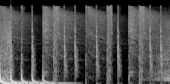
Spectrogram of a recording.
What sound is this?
140bpm Jovica's Witness 1 7
electro, experimental, 140bpm, weird, jovica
